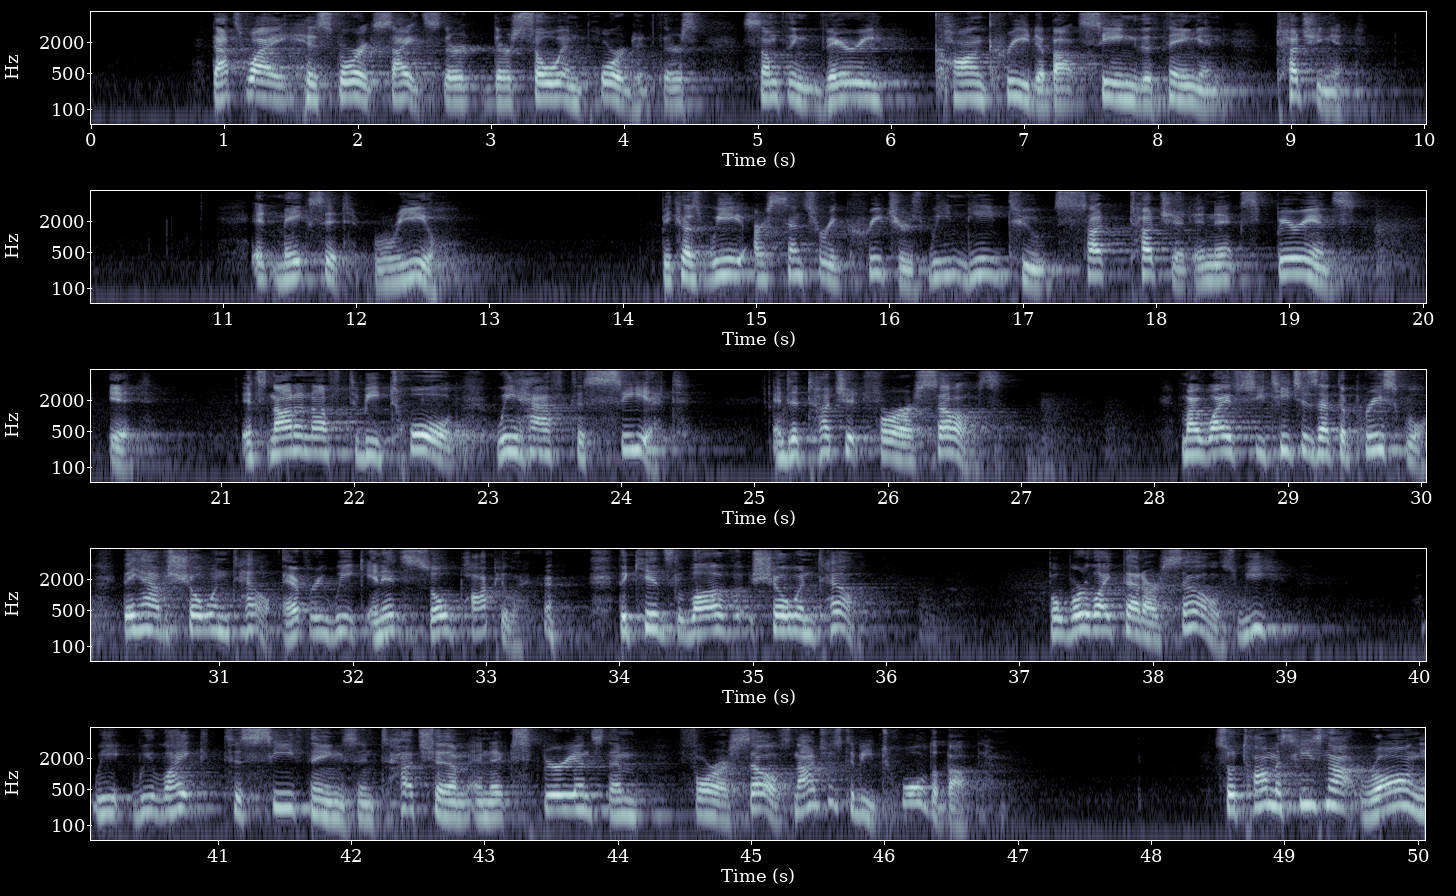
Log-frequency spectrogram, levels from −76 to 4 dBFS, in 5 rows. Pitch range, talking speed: 145-200 Hz, 130 wpm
